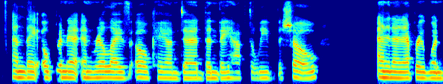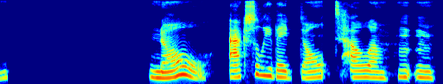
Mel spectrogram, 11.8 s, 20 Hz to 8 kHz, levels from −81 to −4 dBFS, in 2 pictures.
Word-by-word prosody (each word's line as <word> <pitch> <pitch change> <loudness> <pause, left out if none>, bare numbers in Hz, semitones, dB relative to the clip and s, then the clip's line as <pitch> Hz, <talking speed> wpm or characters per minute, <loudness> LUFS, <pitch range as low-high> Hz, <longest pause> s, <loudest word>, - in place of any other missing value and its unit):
And 175 -2 +1
they 175 -1 0
open 175 +1 -1
it 170 - +2
and 175 -1 -1
realize, 175 -1 0
okay, 170 -1 -3
I'm 165 -1 -3
dead, 160 -1 -1
then 165 -1 -2
they 165 0 -3
have 160 -1 -6
to 165 - -12
leave 165 -1 -7
the 155 - -14
show, 175 -1 +1 0.8
and 180 -1 +4
then 170 -1 +2
everyone 165 0 0 1.9
No, 185 - +3 0.2
actually, 225 +5 +5
they 185 -4 0
don't 175 +2 -2
tell 185 0 +1
'em, 170 -3 -3
mm-mm. 185 -3 -3
175 Hz, 130 wpm, -24 LUFS, 165-185 Hz, 1.9 s, actually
